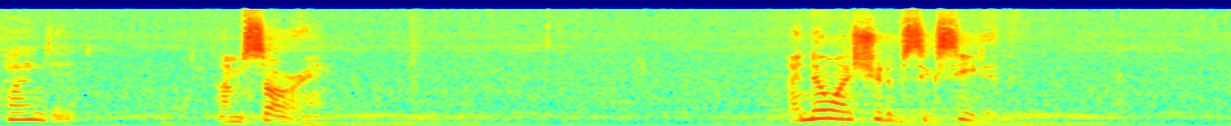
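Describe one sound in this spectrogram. A young man speaks softly and apologetically.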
